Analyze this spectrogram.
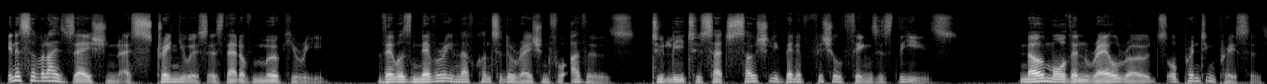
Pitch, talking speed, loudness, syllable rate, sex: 105 Hz, 150 wpm, -21 LUFS, 5.0 syllables/s, male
